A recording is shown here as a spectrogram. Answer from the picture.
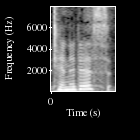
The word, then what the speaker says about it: tinnitus: It was like now I had space to see things differently and you still had to heal and, you know, uh, how do you pronounce the ear thing? Is it tinnitus or I tinnitus? Would, yeah, it's tinnitus. tinnitus. It's tinnitus. Either one works.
